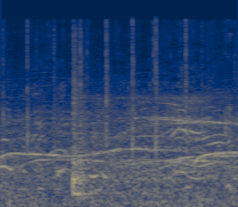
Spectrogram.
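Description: Marching band drum keeping a steady marching beat between tunes, one stroke about every second, over crowd chatter.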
